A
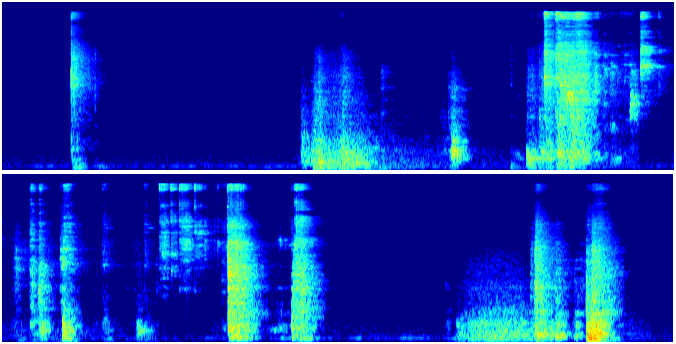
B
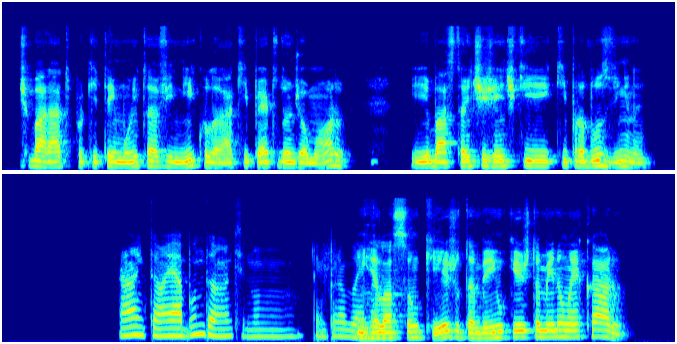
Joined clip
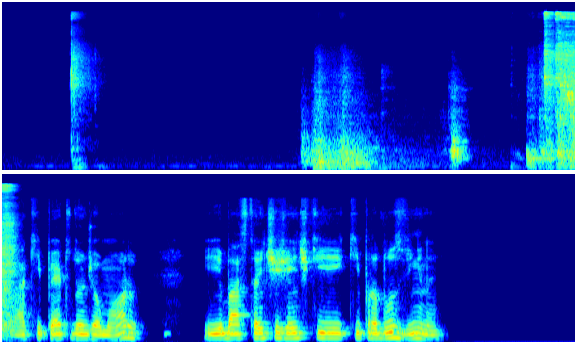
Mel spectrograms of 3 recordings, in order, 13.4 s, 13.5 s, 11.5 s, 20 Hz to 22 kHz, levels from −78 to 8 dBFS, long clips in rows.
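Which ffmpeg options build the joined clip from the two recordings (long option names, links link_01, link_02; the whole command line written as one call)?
ffmpeg -i cue0.wav -i cue1.wav -filter_complex "[0:a]apad=whole_dur=11.46,atrim=end=11.46,atrim=end=5.94,asetpts=PTS-STARTPTS[link_01];[1:a]atrim=start=2.12:end=7.8,asetpts=PTS-STARTPTS[link_02];[link_01][link_02]acrossfade=duration=0.16:curve1=tri:curve2=tri" out.wav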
